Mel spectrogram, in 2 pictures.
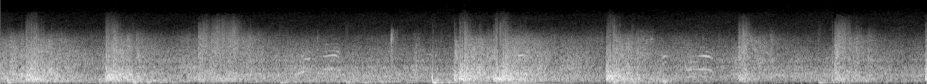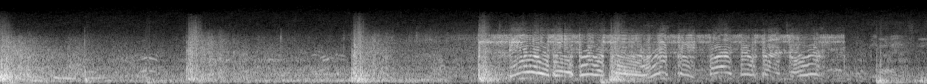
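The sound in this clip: Artillery shells landing and exploding near soldiers' fighting holes in combat: many heavy, loud booms follow one another in irregular succession over a continuous rumbling roar.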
